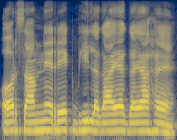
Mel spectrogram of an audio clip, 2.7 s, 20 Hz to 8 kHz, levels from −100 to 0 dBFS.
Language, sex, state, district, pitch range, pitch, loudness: Hindi, male, Jharkhand, Garhwa, 145-155 Hz, 150 Hz, -11 LUFS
